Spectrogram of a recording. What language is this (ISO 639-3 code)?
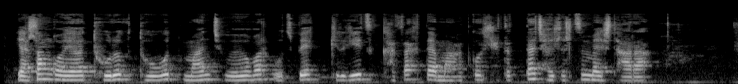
mon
